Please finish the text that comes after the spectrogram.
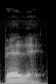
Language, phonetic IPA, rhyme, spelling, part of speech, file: German, [ˈbɛlə], -ɛlə, Bälle, noun, De-Bälle.ogg
- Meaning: nominative/accusative/genitive plural of Ball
